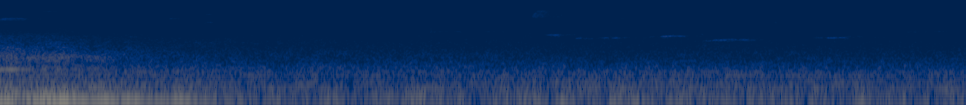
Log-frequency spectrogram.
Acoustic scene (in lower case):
residential area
